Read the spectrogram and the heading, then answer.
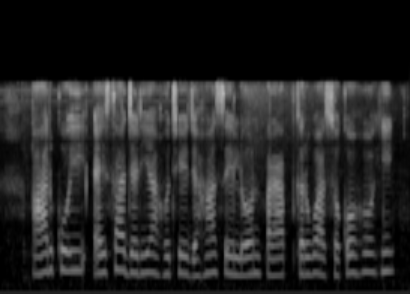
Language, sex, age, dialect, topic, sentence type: Magahi, female, 18-24, Northeastern/Surjapuri, banking, question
